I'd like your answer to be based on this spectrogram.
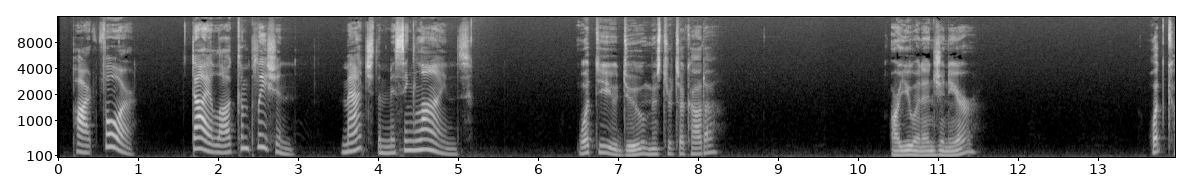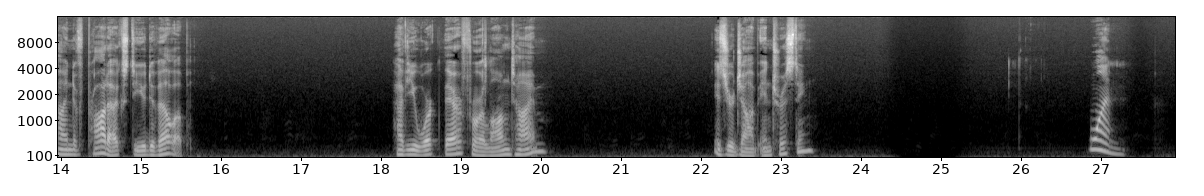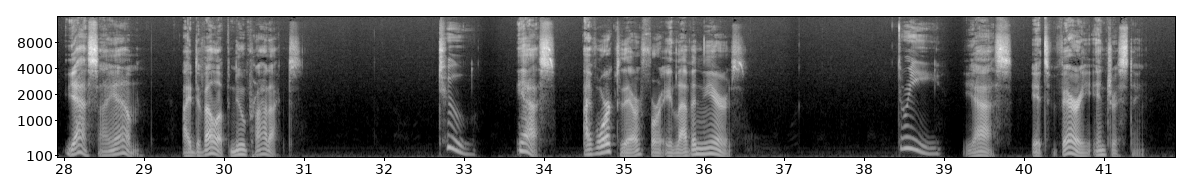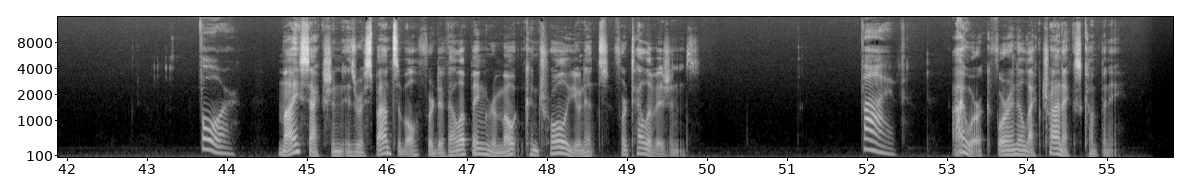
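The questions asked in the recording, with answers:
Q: What do you do, Mr. Takada?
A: 5: I work for an electronics company.

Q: Are you an engineer?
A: 1: Yes, I am. I develop new products.

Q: What kind of products do you develop?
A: 4: My section is responsible for developing remote control units for televisions.

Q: Have you worked there for a long time?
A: 2: Yes, I've worked there for 11 years.

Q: Is your job interesting?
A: 3: Yes, it's very interesting.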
